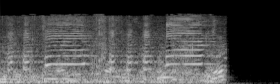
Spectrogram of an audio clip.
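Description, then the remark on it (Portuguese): A bugle blares steadily in the background of a loud, noisy outdoor flag-raising ceremony with voices mixed in, holding its brassy tone for about two seconds before cutting off abruptly. “a corneta tocando ali no fundo, né?”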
